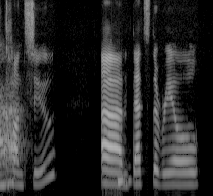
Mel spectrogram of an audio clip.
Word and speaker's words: Khonsu: Okay, it was Khonshu. Or Oh, technically Khonshu. it's Yeah. Khonsu. That's the real pronunciation.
